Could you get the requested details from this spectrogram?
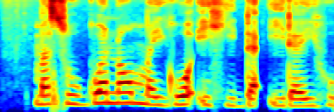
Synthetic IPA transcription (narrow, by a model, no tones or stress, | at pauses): masuɡwanɔmaiɣɔʔihidaʔiɾajhu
